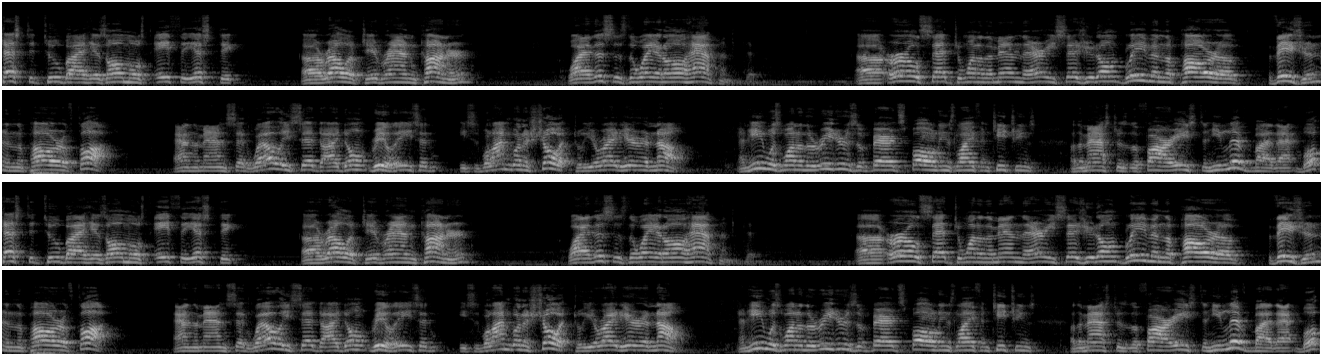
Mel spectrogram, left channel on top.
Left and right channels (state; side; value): normal; both; correlation 0.46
